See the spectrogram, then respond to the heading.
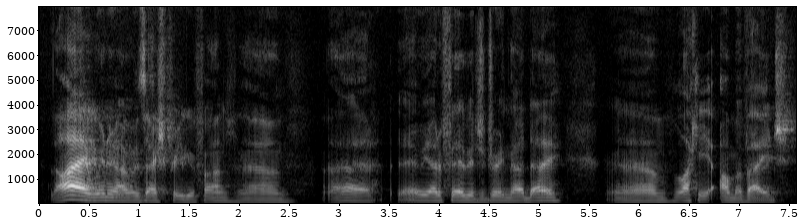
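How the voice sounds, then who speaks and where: A man speaks with an Australian accent at a moderate pace. His pitch sits in the middle range, with ordinary pitch variation. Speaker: college football punter. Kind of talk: casual interview. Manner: hesitant, many fillers.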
